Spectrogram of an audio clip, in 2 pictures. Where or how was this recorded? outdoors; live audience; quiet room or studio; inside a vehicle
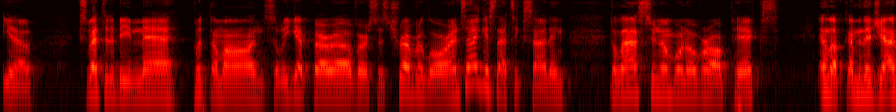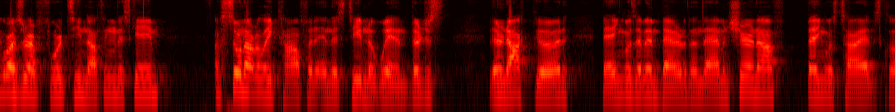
quiet room or studio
